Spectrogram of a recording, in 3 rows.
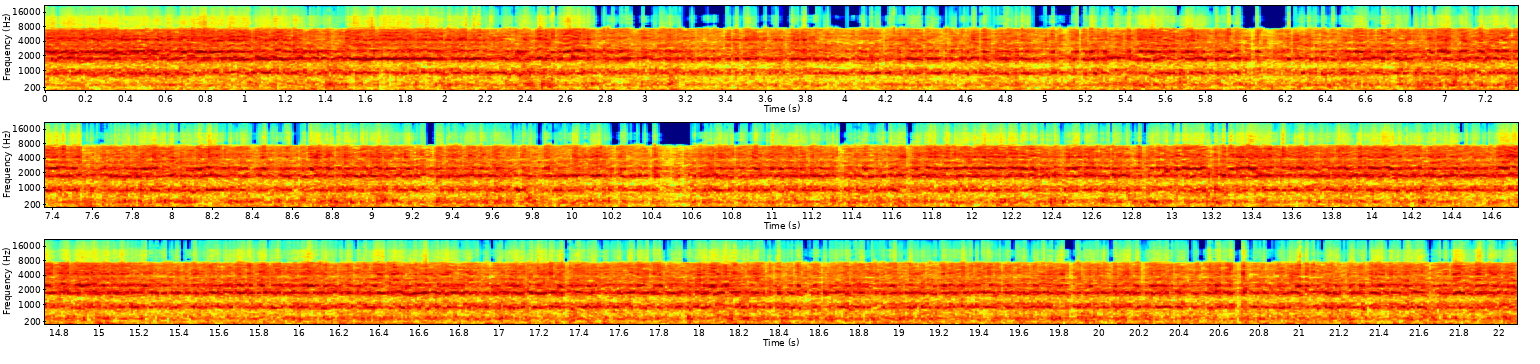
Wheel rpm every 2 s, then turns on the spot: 220, 230, 230, 230, 230, 240, 230, 230, 230, 230, 230.
none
